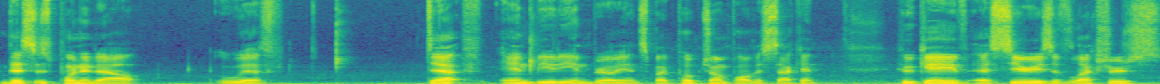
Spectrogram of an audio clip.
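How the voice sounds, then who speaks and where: Speaking with an American accent, a man with a fairly low pitch holds a moderate pace and ordinary pitch variation. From US South, Arkansas. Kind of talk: theology discussion.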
